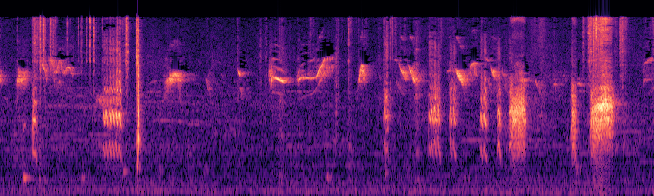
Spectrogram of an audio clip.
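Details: Female Chinese hwamei giving scattered short chirps, sharp clicks and brief thin whistled notes, loudest near the end. The notes come at an irregular pace over a low background hum.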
